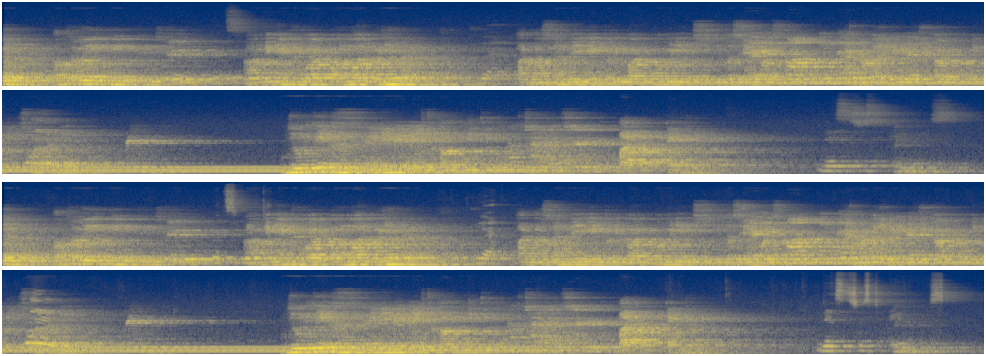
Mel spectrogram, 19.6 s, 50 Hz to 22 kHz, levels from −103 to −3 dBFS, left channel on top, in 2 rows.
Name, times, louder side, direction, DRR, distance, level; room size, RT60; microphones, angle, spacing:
voice 1, 0.0-1.9 2.4-4.2 5.1-10.6 11.0-11.3 12.6-16.8 18.7-18.9, equal, ahead, -8 dB, 0.9 m, -20 dB
voice 2, 2.1-2.8 4.7-5.0 10.0-10.5 14.8-14.9 18.0-19.2, right 4 dB, 90° right, 5 dB, 0.3 m, -27 dB
sound 1, 5.2-15.2, left 1 dB, 15° right, 0.5 m, -26 dB
5.0 x 4.1 x 2.4 m, 2.4 s
head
